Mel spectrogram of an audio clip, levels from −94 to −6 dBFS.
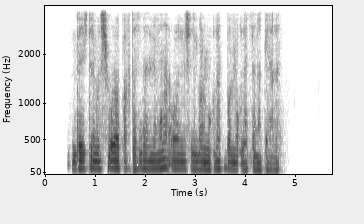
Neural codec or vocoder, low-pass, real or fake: codec, 44.1 kHz, 2.6 kbps, DAC; 3.6 kHz; fake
